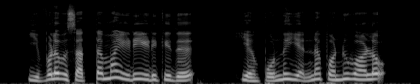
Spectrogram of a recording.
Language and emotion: Tamil, fearful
